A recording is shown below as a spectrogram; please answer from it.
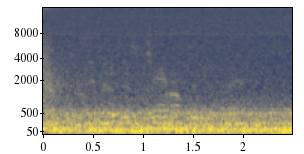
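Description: Steady low starship interior hum, the constant engine drone laid under scenes aboard the USS Voyager.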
